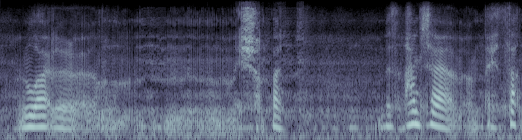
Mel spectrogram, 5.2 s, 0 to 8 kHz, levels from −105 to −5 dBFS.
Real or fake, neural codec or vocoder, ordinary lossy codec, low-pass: fake; autoencoder, 22.05 kHz, a latent of 192 numbers a frame, VITS, trained on many speakers; Opus, 16 kbps; 7.2 kHz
